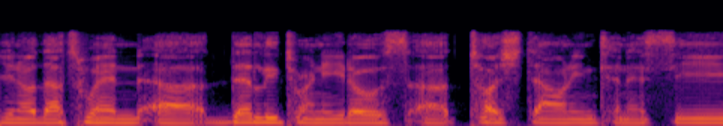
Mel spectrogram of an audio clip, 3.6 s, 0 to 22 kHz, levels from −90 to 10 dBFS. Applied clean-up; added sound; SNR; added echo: none; none; none; none.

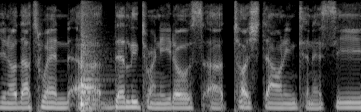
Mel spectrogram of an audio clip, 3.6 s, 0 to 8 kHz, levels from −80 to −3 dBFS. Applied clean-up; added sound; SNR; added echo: none; Snare drum; 5 dB; none.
